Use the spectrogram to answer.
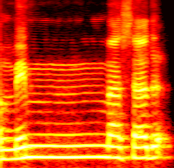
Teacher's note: नून साकिन मीम में मिल जाएगा तो इदगाम होगा, इदगाम बिल गुन्ना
